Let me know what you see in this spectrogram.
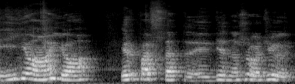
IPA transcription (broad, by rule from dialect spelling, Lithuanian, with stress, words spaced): ˈjoː ˈjoː ɪr pɐstɐˈtɐɪ ˈʋʲiɛnʊ ˈʒoːd͡ʒʲʊ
